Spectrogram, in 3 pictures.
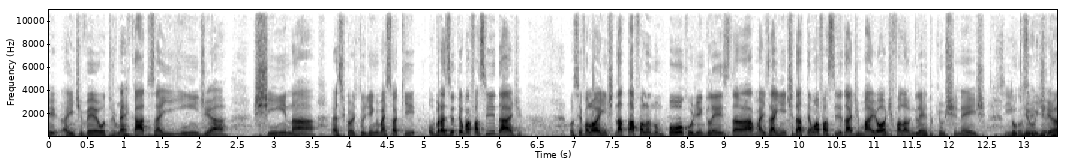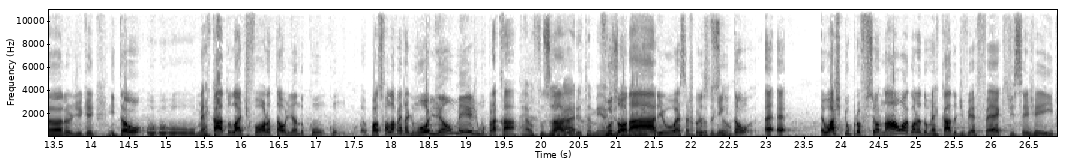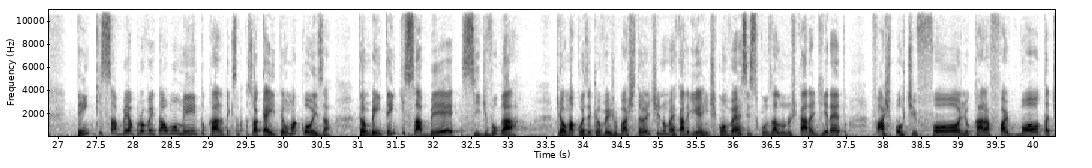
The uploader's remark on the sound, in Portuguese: gravado diretamente do MELIES Stage na Unhide Conference 2019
